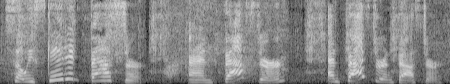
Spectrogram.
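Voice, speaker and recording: A woman reads a children's story in a high voice that swoops up and down dramatically. She leans playfully into key words for emphasis. There is clear noise in the background of the recording. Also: wildly swooping pitch, measured pace. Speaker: read-aloud storyteller. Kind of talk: animated children's picture book reading.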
